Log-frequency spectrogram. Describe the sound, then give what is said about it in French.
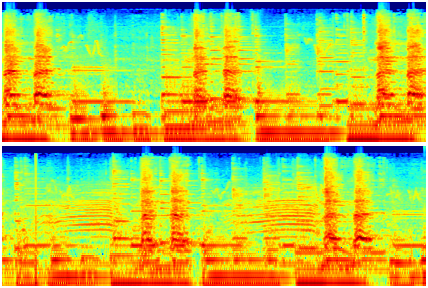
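Several cows moo loudly, one long drawn-out call after another with hardly a pause, their lowing overlapping into a steady chorus while a bird chirps faintly now and then. “les vaches dans les prés, il faut les voir de loin.”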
